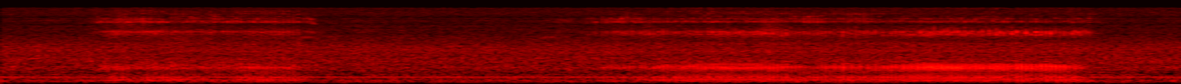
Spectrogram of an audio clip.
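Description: A Boston Terrier snores in low, rasping breaths, each drawn-out rumble followed by a pause.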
